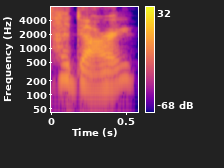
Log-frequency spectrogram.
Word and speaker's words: Hadar: so um as you said my name is hadar pronounced it perfectly and i live in tel aviv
